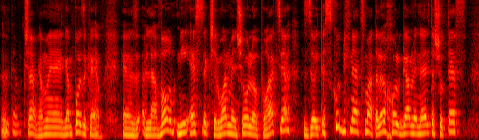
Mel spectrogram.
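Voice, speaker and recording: The recording is very clean, with a silent background. The tone is dark and mellow, with ordinary pitch variation at a moderate pace. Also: man. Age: 30s. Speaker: business consultant. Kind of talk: casual chat.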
